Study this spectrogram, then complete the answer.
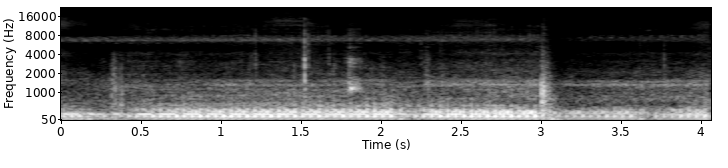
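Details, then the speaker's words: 2005 Ford Five Hundred SEL AWD idles rough, stumbling about four times a second with a sharp puffing exhaust tick; definite misfire with a cylinder 2 misfire code, plus an exhaust leak. "So you can hear it as a definite misfire. It's coming up with a code."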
